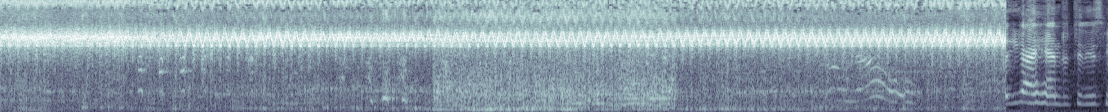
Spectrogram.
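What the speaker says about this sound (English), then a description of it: "protesters disrupted an event with orange balloons that held releasing alarms" Shrill electronic alarms from orange balloons blare continuously at a protest disrupting an event, a loud piercing tone that cuts off abruptly near the end.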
